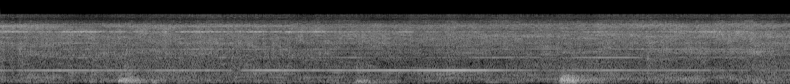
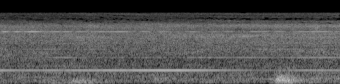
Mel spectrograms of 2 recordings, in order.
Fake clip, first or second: first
